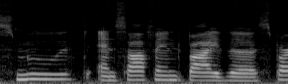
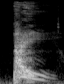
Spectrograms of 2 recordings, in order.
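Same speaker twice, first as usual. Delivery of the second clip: mock explosion; 10 dB louder than usual. Ricky imitates explosion.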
